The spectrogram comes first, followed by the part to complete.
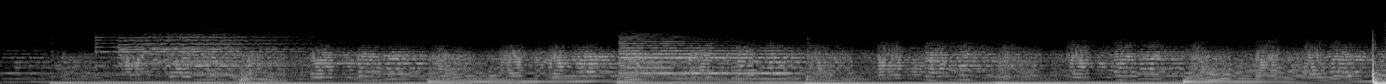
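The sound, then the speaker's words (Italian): An instrumental intro to an Italian rap song plays alone at steady volume: deep sustained bass notes shifting every couple of seconds beneath bright, echo-drenched synth chords, with no vocals yet. “scatenare un po' di panico Attenzione. Eh, fra le orecchie dei nostri radioascoltatori con la canzone … di … e …”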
